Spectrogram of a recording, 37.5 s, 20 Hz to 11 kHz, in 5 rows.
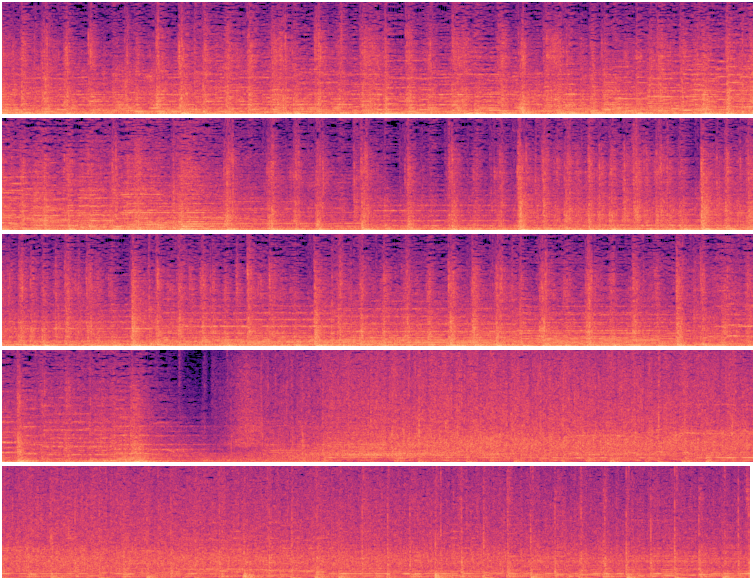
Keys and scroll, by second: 9.3 super+j.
